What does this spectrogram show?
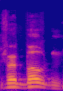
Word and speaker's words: verboten: Um did I say it right? Verbot or verbotton? Verboten. Verboten.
